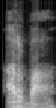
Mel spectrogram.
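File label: "أربعة" Arabic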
